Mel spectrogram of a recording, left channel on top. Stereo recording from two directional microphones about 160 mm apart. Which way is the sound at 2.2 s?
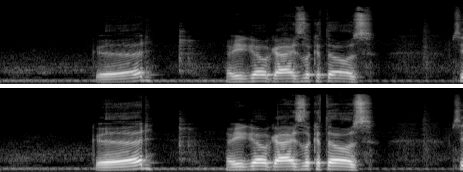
35° right (ahead or behind).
